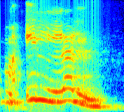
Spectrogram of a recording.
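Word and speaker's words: إِلًّا: Wa in yadharu alaikum illan. Jadi membacanya ini illan Bu, harus illan, bunyi nun mati, bunyi nun illan, karena kalau illa itu kecuali, kalau illan artinya keluarga.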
